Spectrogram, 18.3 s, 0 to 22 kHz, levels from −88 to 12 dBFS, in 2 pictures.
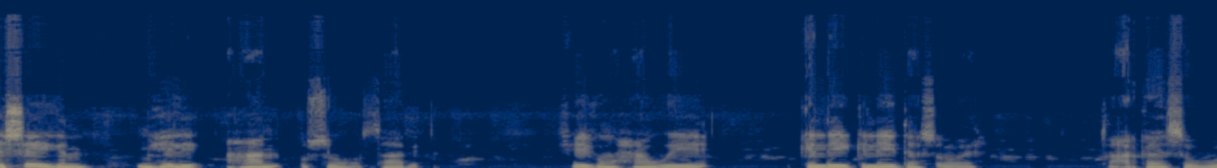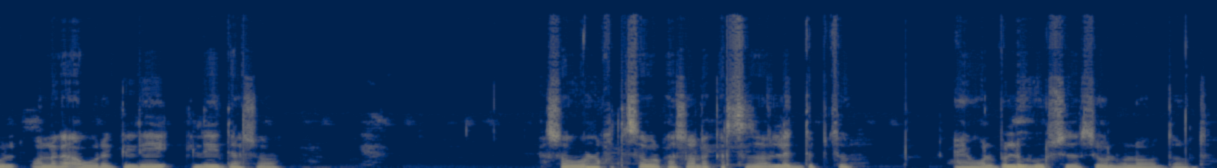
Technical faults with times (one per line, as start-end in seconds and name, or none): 0.00-18.26 Opus compression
